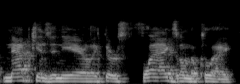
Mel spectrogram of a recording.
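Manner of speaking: normal talking voice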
